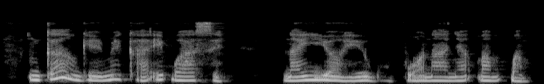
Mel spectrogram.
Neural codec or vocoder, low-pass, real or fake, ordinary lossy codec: none; 7.2 kHz; real; none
